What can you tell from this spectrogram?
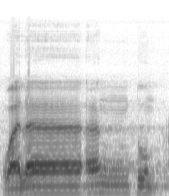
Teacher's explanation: mim sukun yang bertemu dengan huruf ain. Ini hukumnya dibaca idhar syafawi, dibaca jelas. Jadi jangan didengungkan. Wala antum ma'a, tidak boleh.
